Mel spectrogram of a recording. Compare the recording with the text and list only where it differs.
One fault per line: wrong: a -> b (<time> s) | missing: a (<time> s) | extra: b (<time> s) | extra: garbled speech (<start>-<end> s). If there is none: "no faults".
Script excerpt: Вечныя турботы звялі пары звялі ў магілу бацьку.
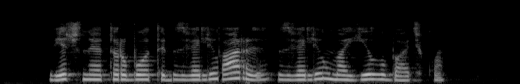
no faults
